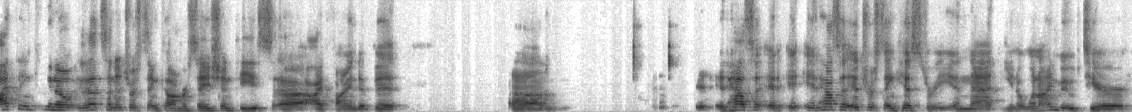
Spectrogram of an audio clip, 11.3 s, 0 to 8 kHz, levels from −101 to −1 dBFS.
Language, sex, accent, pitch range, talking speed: English, male, American, 120-145 Hz, 175 wpm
